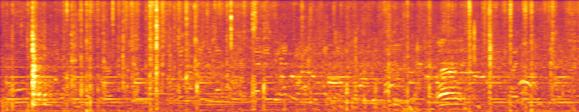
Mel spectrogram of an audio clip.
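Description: A horse's hoofbeats as it canters around a sand show-jumping arena, over steady background music and voices, with one voice briefly louder about two-thirds of the way through.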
